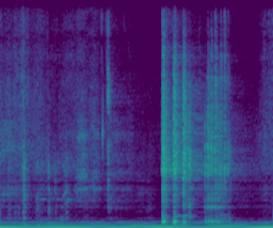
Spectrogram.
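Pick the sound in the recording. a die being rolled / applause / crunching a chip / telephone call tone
a die being rolled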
